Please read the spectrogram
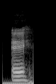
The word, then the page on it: e: latvian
